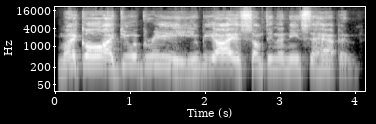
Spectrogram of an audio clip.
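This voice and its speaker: A man's voice: sits high, moderate pace. A man in his late fifties talking casually and candidly to livestream viewers, earnest and emphatic as he makes his points. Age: late 50s, nearly 60. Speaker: nonprofit founder hosting a livestream.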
